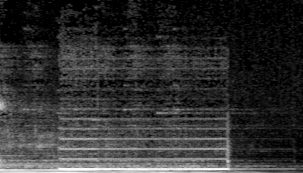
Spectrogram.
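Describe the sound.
A telephone line tone from a phone call: one steady, unbroken tone that holds for nearly two seconds over a low background, then cuts off sharply.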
